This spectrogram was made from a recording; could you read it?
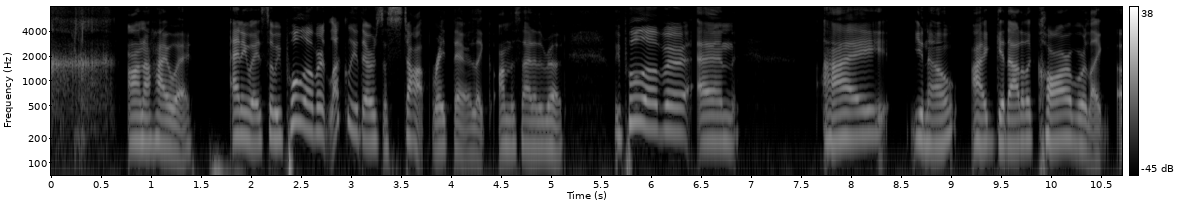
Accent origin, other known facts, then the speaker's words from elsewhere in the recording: Colorado, United States; moved away; I'm from Colorado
